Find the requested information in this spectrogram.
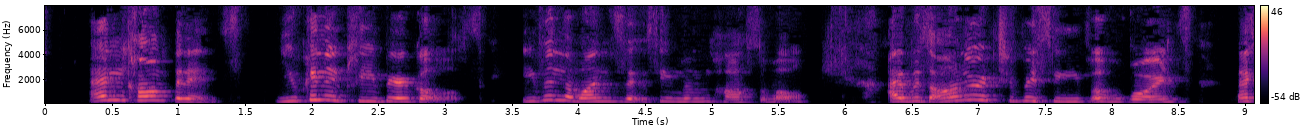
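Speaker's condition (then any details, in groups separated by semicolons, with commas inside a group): Cerebral palsy; severe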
